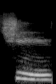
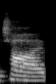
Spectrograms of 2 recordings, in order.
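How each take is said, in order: First: The vowel sounds like 'ee'. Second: The vowel sounds like 'eye'. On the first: The speaker calls it right. "but it's qi, C H E E" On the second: The speaker calls it wrong. "which I always want to say chai"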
